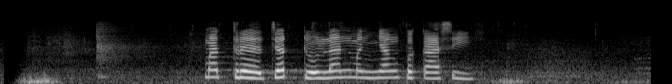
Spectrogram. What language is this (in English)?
Javanese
